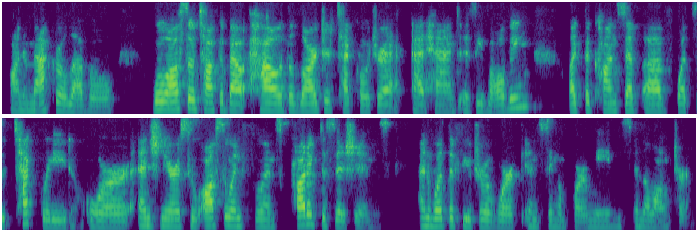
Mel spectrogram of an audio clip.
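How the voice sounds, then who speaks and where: A woman's voice: mid-range voice, fairly even intonation, moderate pace. An upbeat woman moderates an online panel in an enthusiastic, friendly tone. Her voice comes through a video call with slightly dull, lo-fi audio.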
